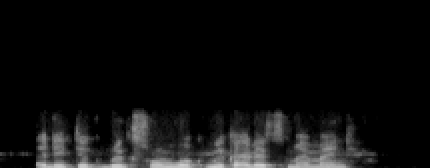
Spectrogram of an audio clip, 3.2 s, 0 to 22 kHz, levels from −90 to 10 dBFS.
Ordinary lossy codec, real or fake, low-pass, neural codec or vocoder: Opus, 32 kbps; fake; 7.2 kHz; codec, 24 kHz, 6 kbps, HILCodec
